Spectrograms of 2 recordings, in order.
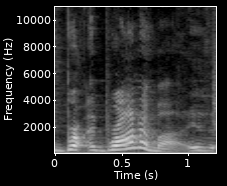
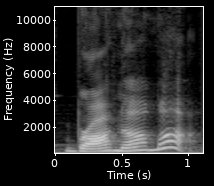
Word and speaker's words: Branama: And if anybody's, it's Bronema is how it is, and it's spelled Branama. Bronema.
